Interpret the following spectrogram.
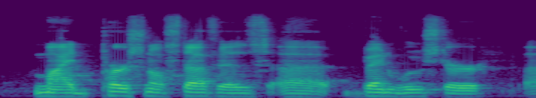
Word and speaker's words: Wooster: And my personal stuff is Ben Wooster, Wooster spelled like rooster, but with a W.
